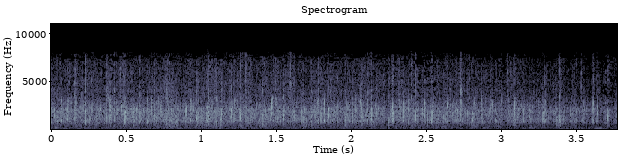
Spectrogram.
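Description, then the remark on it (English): A crowd claps steadily for Governor Easley and Governor Jim Martin, a dense, continuous wash of many hands that holds evenly throughout, with no voices standing out. “Y'all please give them a round of applause.”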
